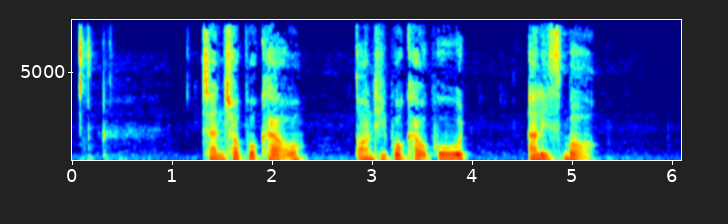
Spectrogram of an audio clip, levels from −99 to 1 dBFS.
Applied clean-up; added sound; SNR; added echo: none; none; none; none.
